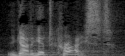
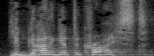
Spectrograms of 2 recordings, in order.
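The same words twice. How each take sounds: First: Quiet. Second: Said in the usual way. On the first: Shown as a demonstration.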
